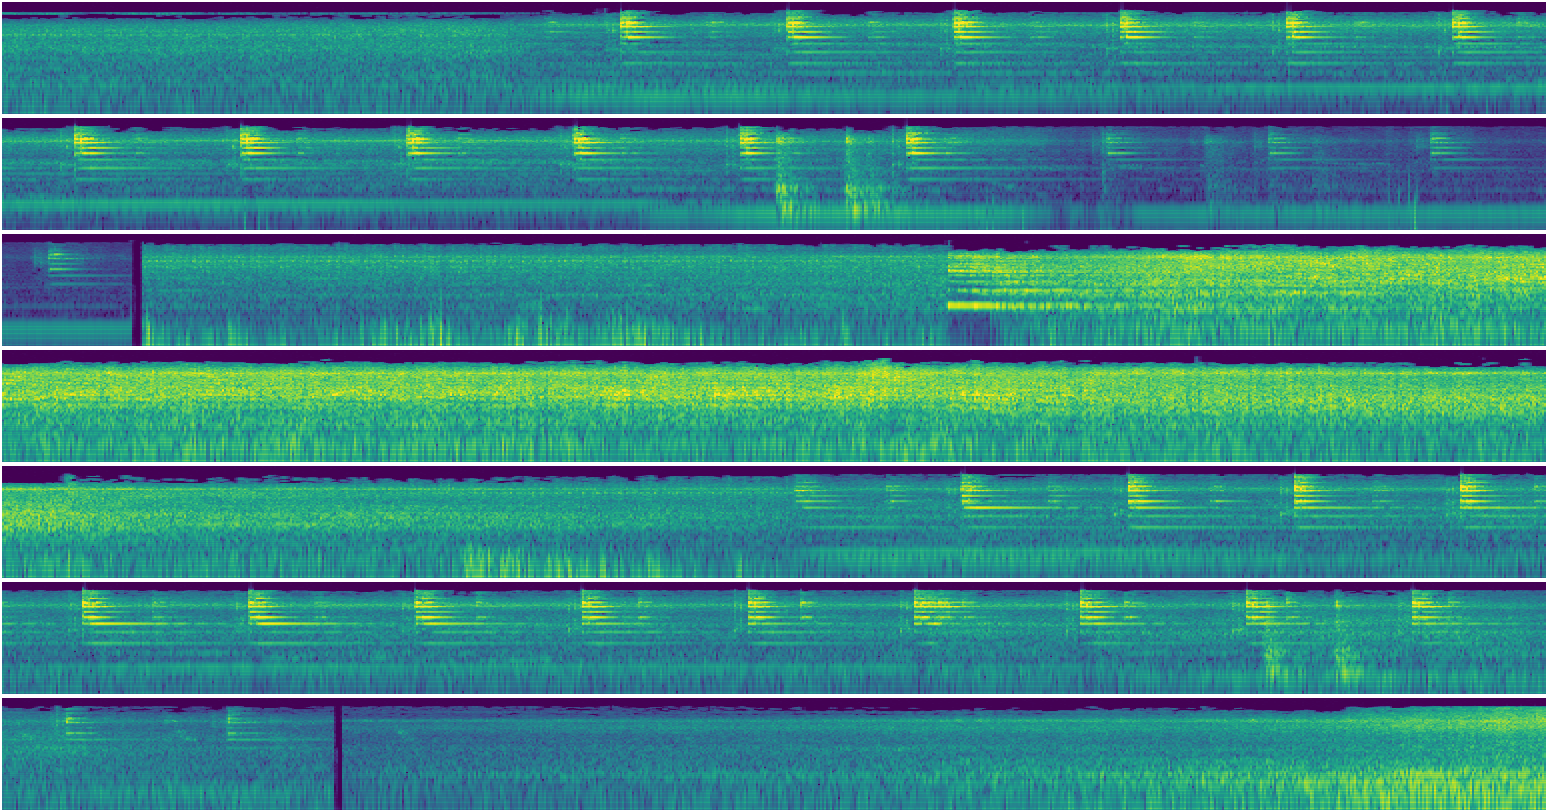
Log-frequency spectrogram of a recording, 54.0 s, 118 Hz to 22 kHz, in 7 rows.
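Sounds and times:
train wheels rumbling on rails: 0:00.0 - 0:54.0
crossing warning bell ringing: 0:02.6 - 0:16.2, 0:20.2 - 0:29.4, 0:33.6 - 0:48.1.

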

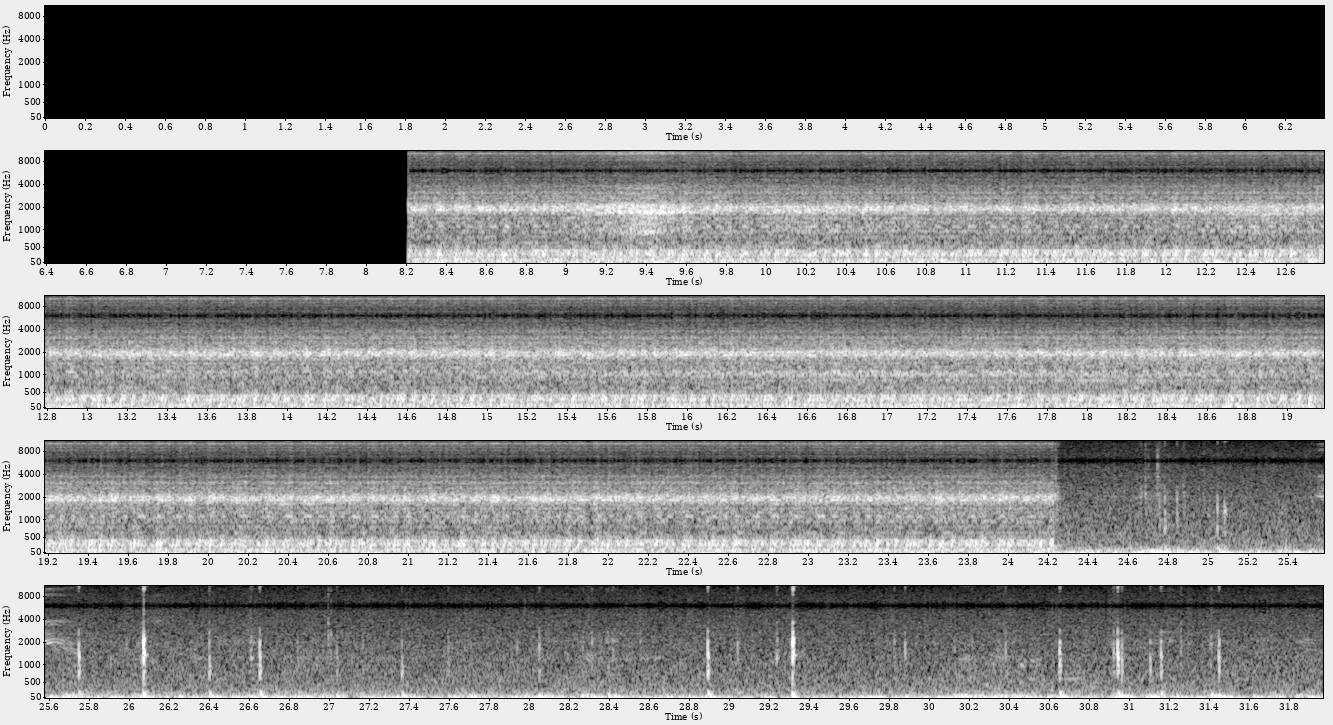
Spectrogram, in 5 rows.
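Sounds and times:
snowmobile engines idling: 0:08.2 - 0:24.3.

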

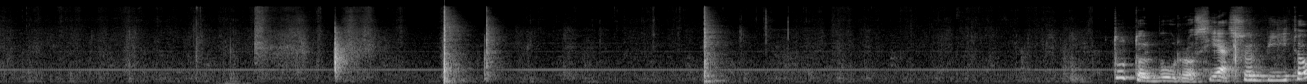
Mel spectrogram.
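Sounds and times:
dough slapping on worktop: 0:01.9 - 0:03.8, 0:04.4 - 0:05.3, 0:06.4 - 0:08.1, 0:12.3 - 0:12.6.

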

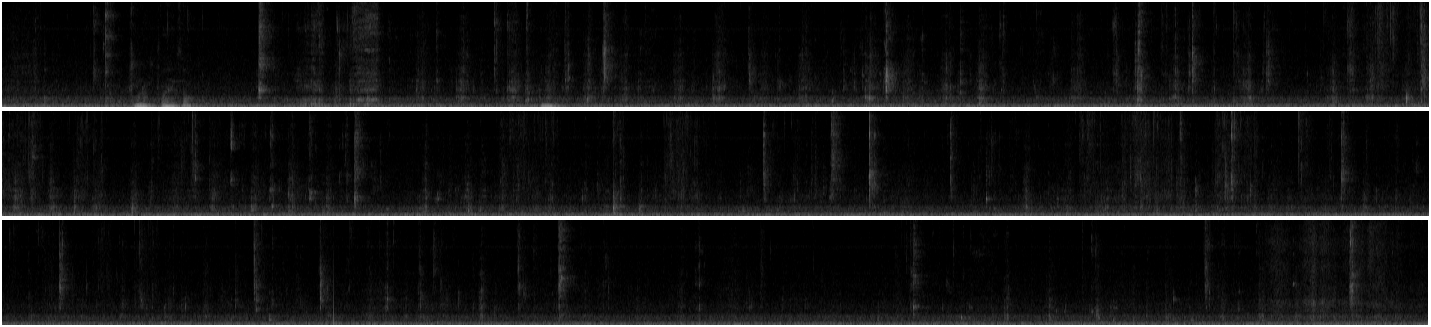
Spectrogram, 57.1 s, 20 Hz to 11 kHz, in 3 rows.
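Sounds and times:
faint low hum: 0:00.0 - 0:57.0
person chewing: 0:03.4 - 0:49.3, 0:49.9 - 0:57.0.

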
